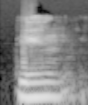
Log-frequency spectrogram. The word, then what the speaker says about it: 盯: Next one, 盯. 盯, D-I-N-G, the first tone.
